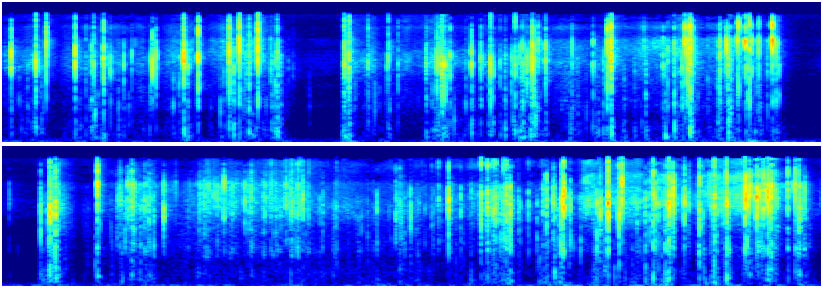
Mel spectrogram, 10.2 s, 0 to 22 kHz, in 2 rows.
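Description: A full, hand-sized pack of ridged wafer biscuits sealed in clear plastic film is held, squeezed and rubbed with the fingertips next to a binaural dummy head, crinkling the wrapper. Dense, bright, crackling crinkles come in rapid bursts with little low end, pausing briefly near 2 and 5 seconds before resuming.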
